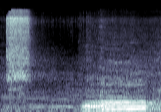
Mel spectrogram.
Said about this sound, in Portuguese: Chega a vez das motos. Algumas são empinadas, inclusive por entregadores.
